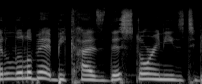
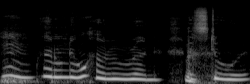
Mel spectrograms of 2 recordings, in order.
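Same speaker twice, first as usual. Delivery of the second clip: put-on cartoon bear character voice; 4 semitones higher than usual. Describing a YouTube parody, the speaker does a Winnie the Pooh voice. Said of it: "He's like".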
